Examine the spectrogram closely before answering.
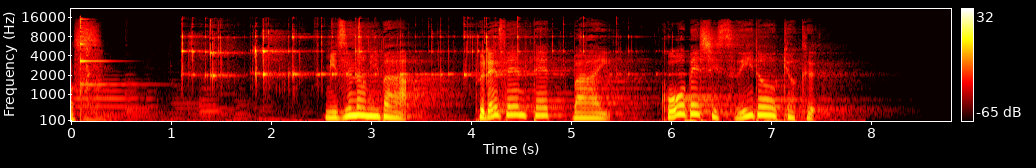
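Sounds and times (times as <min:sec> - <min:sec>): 
speech: 0:00.0 - 0:00.3, 0:02.5 - 0:07.6
glass tapping against glass: 0:00.0 - 0:06.0
glasses clinking in a toast: 0:00.0 - 0:06.0.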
